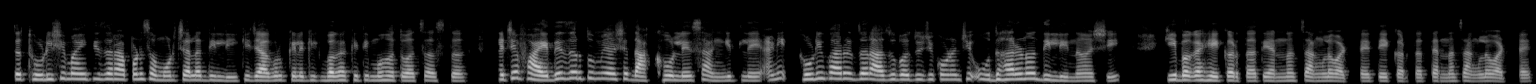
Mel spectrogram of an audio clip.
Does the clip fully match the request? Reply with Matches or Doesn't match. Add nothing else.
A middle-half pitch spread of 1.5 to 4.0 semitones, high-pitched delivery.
Doesn't match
